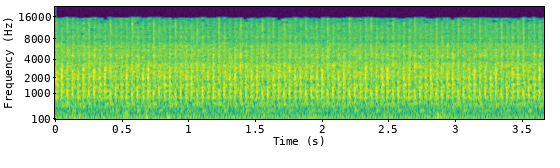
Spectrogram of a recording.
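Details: Isuzu Panther automatic diesel, rebuilt after low compression and stalling at low rpm, idling back at the workshop after the 66 km road test, temperature dropping: even clatter about twice a second, no misses or stalling, and very thin smoke. Healthy.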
